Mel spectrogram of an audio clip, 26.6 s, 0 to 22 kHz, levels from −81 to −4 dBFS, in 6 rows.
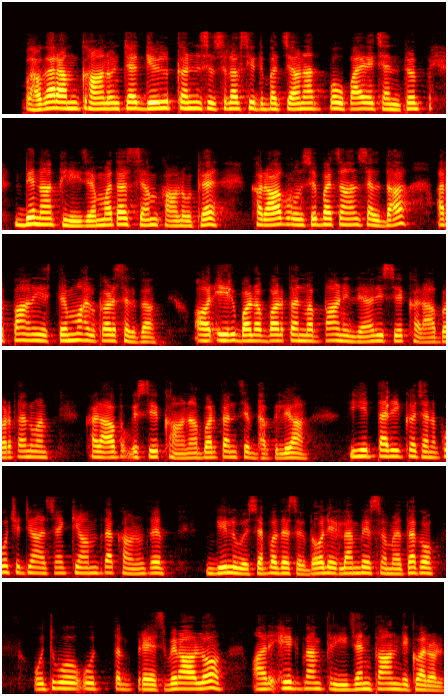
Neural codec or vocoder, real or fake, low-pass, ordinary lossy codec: codec, 16 kHz in and 24 kHz out, 0.6 kbps, FocalCodec, streaming, 4096 codes; fake; 7.2 kHz; none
